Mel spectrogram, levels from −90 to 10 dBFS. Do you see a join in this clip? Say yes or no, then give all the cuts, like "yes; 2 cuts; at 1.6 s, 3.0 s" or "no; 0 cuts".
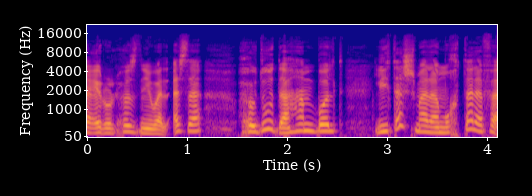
no; 0 cuts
